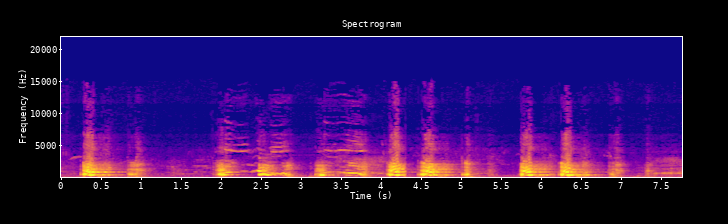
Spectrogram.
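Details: Angry dog giving loud, rough barks in short clusters of two or three, mixed with a few higher yelping notes, separated by short silences.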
